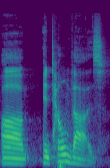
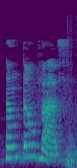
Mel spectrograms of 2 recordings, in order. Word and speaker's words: Antão Vaz: Antão Vaz.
